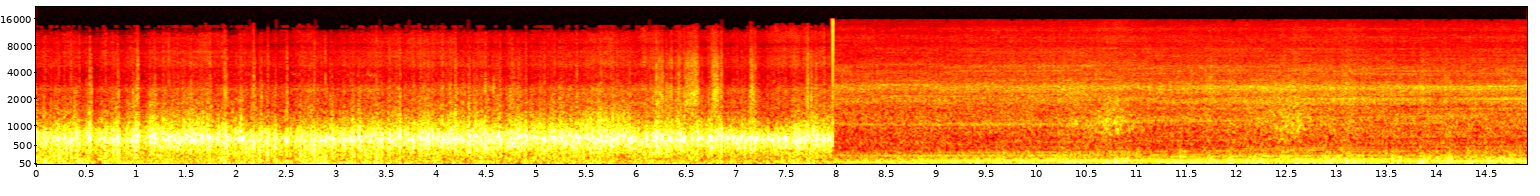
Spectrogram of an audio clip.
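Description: Loud, steady rush of wind on the microphone of a moving motorcycle, cutting off abruptly about eight seconds in. Then the BMW R 1200 GS's boxer twin engine runs steadily at cruising speed, with wind and road noise.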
